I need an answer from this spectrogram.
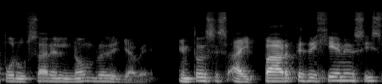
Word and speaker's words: Yahvé: El nombre de Dios en hebreo es Yahvé, pero los alemanes usan la J nuestra para pronunciar la letra Y, ¿entienden? La Y. Ellos no, la Y en alemán no suena así. Entonces, en alemán, ellos dirían Jehová, en alemán.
